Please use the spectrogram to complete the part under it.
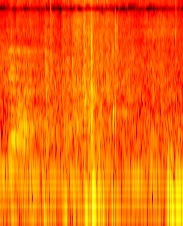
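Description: A ball is kicked with a dull thud in a large echoing hall.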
